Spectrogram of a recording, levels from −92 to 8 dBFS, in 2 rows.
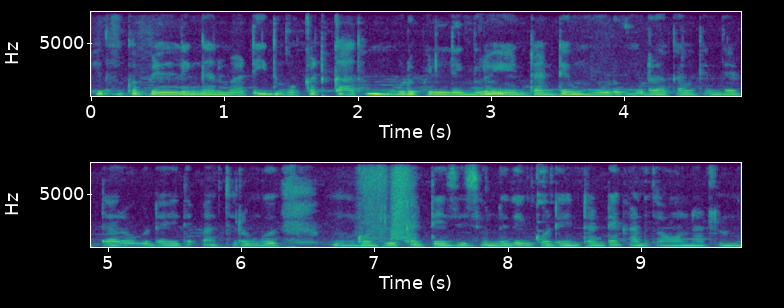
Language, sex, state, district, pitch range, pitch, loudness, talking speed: Telugu, female, Andhra Pradesh, Krishna, 180-205 Hz, 190 Hz, -18 LUFS, 160 wpm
